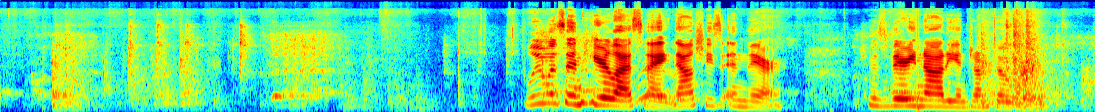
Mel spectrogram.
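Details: Bleating goats at The Willful Goat Farm & Home, livestreamed. Shaky, vibrato-laden cries run in two long, overlapping bursts after a stretch of quieter voices and handling noises.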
